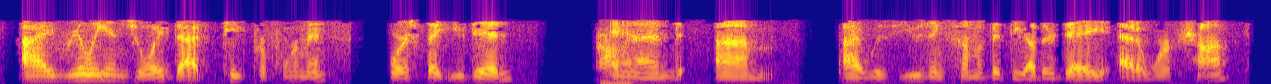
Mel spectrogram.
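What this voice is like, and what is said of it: Hoarse, failing voice. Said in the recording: “I'm losing my voice, though, today”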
